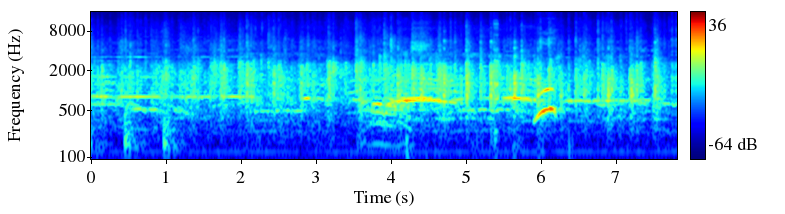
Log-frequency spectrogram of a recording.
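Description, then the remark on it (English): An audience at a church service claps hands by faith in a dense, sustained burst of applause lasting the whole stretch, with voices calling and crying out over the clapping. “Why don't you clap your hands by faith and just let your spirit know I'm taking the Holy Ghost.”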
